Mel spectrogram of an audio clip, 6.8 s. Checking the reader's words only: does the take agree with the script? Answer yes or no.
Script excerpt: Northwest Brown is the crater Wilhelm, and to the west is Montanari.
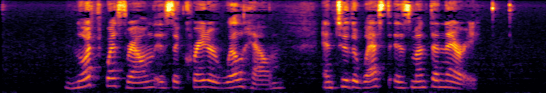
yes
